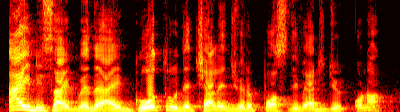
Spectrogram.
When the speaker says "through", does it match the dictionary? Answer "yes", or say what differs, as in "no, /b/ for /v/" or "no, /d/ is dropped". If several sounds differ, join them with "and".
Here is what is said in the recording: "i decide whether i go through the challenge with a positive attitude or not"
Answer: no, /t/ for /θ/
